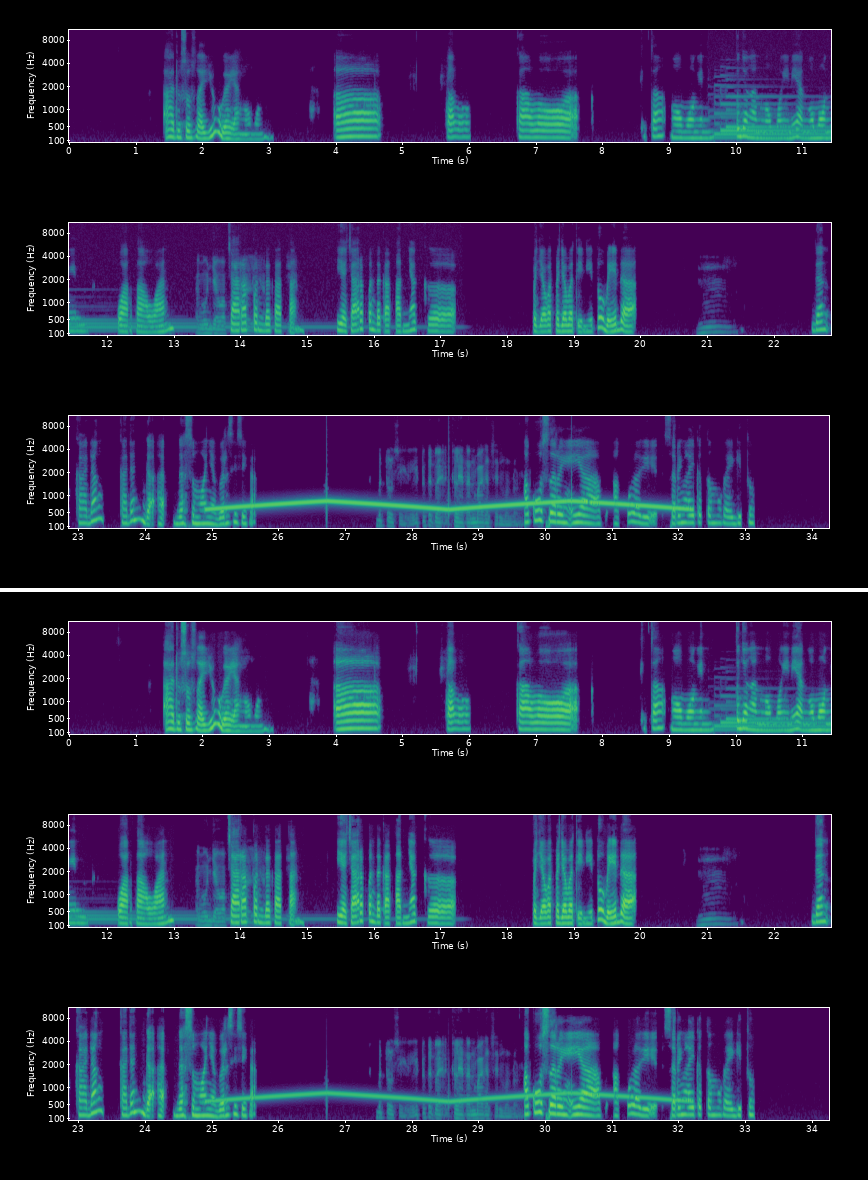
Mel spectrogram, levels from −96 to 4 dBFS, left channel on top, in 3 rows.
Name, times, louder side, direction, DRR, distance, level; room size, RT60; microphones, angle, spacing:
voice 1, 1.4-3.1 4.0-4.7 5.6-6.0 6.7-7.6 8.7-9.7 10.0-11.7 12.2-13.0 13.8-15.0 15.4-17.2 18.4-19.9 22.6-23.4 23.6-25.7 29.7-33.1, right 4 dB, 55° right, 0.6 m, -24 dB
sound 1, 9.6-16.1, left 1 dB, 35° left, 2.8 m, -41 dB
voice 2, 13.3-14.4 14.7-14.8 20.8-21.5 27.5-30.0, right 1 dB, 15° right, 4.8 m, -46 dB
sound 2, 24.9-32.2, left 6 dB, 85° left, 0.6 m, -27 dB
head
